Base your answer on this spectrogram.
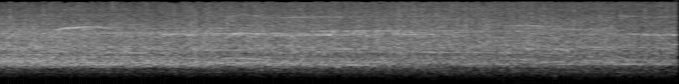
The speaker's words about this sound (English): A lot of clapping. Big, long bunch of claps here.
